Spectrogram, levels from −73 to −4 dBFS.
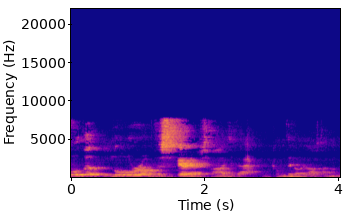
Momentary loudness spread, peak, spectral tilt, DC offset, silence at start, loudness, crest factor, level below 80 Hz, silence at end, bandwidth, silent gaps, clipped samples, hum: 18 LU; -4 dBFS; -1.5 dB/octave; under 0.1%; 0 s; -20 LUFS; 18 dB; -72 dBFS; 0 s; 8 kHz; none; under 0.1%; none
